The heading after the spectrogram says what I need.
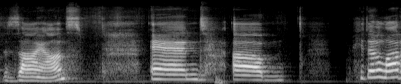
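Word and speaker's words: Zajonc: a researcher named Zions the spelling would not make me think that it's pronounced that way but I've always heard it pronounced Zions and he did a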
